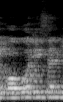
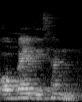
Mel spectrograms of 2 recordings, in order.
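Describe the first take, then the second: First: Said in the usual way. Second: ओपेजिशन with "pe" replacing "po"; second syllable of ओपेजिशन reduced to "pe"; weakened vowel. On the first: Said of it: "अपोजिशन की बजाय ये बोले". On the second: Shown as a demonstration. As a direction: say ओपेजिशन with a weak e after the p. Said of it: "बोलेंगे इसको".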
